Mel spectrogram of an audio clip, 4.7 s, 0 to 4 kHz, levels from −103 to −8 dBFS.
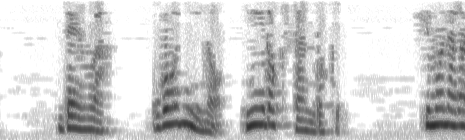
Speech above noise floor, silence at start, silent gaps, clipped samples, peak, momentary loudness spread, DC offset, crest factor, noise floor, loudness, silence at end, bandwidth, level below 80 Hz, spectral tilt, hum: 44 dB; 0.6 s; none; under 0.1%; -24 dBFS; 14 LU; under 0.1%; 14 dB; -79 dBFS; -37 LUFS; 0 s; 4 kHz; -80 dBFS; -6 dB/octave; none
